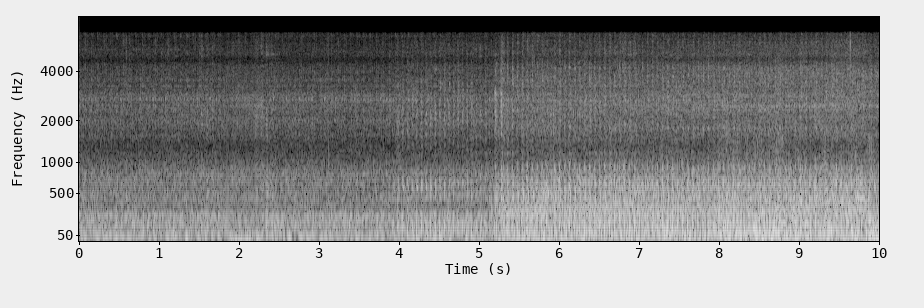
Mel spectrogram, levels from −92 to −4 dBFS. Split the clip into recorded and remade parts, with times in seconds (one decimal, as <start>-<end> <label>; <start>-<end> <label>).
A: 0.0-1.8 recorded; 1.8-2.3 remade; 2.3-10.0 recorded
